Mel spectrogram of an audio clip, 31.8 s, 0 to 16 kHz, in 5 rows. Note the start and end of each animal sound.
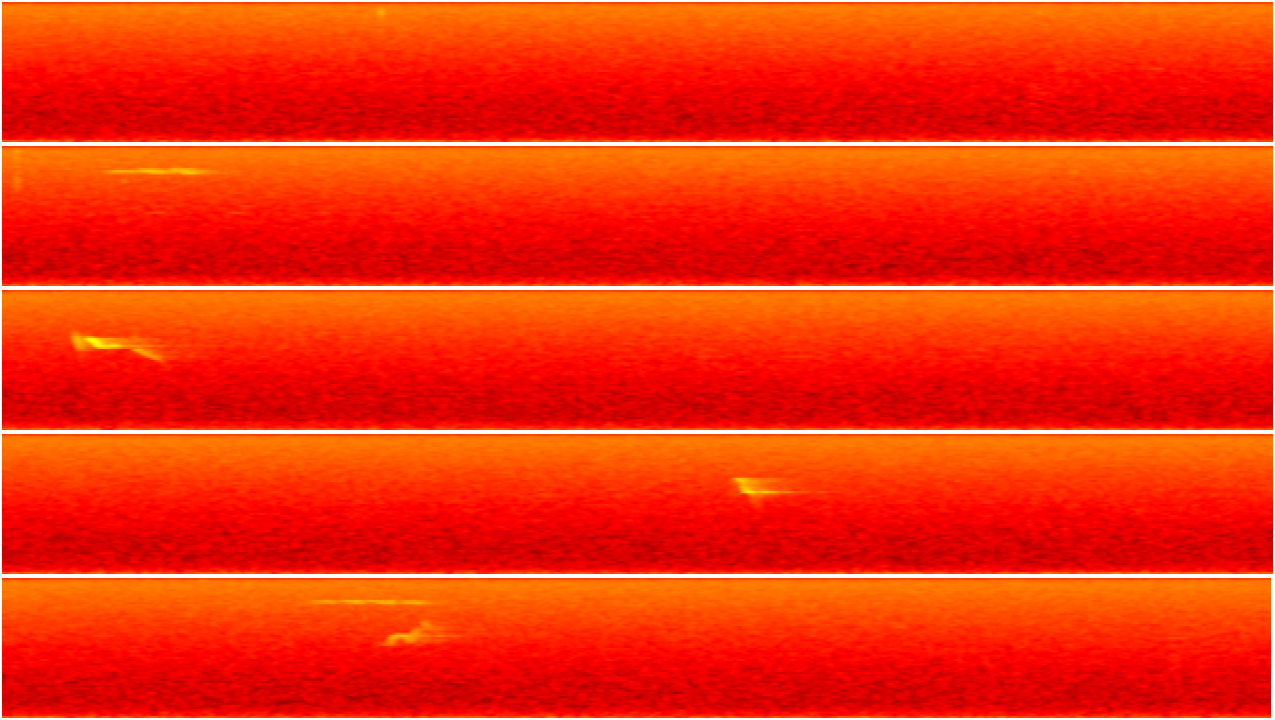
5.6s-8.2s: Red-breasted Nuthatch (Sitta canadensis)
6.7s-7.6s: Golden-crowned Kinglet (Regulus satrapa)
12.9s-13.8s: Blue-headed Vireo (Vireo solitarius)
15.4s-17.8s: Red-breasted Nuthatch (Sitta canadensis)
22.6s-23.3s: Blue-headed Vireo (Vireo solitarius)
26.8s-27.7s: Golden-crowned Kinglet (Regulus satrapa)
27.2s-27.8s: Blue-headed Vireo (Vireo solitarius)

